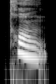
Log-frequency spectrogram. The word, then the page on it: 痛: tòng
